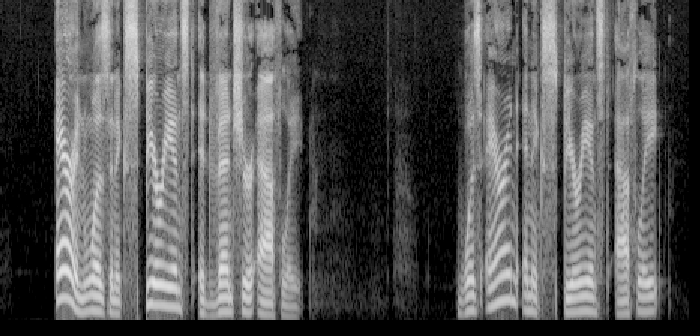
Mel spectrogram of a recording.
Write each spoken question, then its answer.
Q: Was Aaron an experienced athlete?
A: Yes, he was an experienced adventure athlete.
